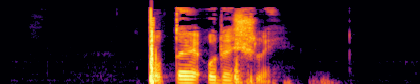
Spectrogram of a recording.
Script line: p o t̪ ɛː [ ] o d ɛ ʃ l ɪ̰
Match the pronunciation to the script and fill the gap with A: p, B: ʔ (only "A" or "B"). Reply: B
